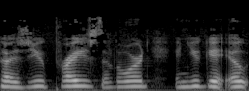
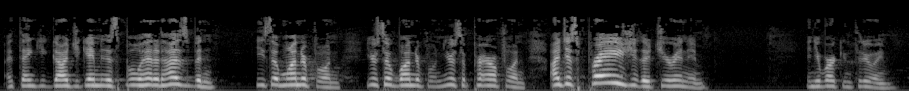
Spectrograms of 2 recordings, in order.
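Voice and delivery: mock gushing praise; 3 semitones higher, 8 dB louder than usual. Ironic praise for bullheaded husband.

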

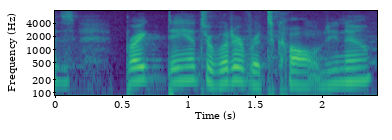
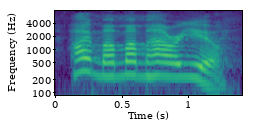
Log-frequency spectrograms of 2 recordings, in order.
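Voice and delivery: put-on bright-eyed child's greeting, higher pitched; lightly voiced little child; 5 semitones higher, 4 dB louder than usual. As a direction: imitate a small child popping up to say hi. Child interrupts her late-night study.

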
